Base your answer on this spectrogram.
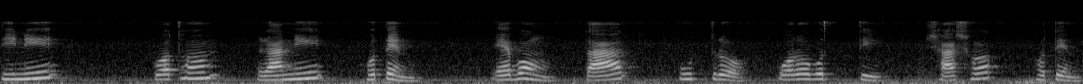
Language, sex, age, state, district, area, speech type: Bengali, female, 60+, West Bengal, Kolkata, urban, read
